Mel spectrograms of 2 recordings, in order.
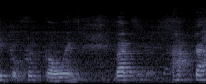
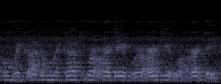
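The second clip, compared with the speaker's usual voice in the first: scared whisper-like panic; 2 semitones lower, 6 dB quieter, much faster than usual. Retold or imitated. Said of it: "And I was so scared".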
